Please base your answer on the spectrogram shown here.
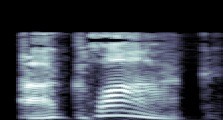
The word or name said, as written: oclock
